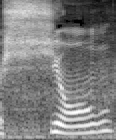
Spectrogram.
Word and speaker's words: xiong: In Chinese, the X sound is pronounced like a sh, sh. So like xiang or xi or xiong.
